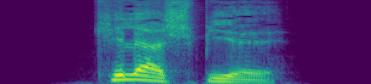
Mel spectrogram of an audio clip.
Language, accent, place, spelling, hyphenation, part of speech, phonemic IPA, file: German, Germany, Berlin, Killerspiel, Kil‧ler‧spiel, noun, /ˈkɪlɐʃpiːl/, De-Killerspiel.ogg
- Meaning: derogative term for action computer games, especially first-person shooters, in which the main objective is killing, mainly used by people who want that kind of games to be banned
